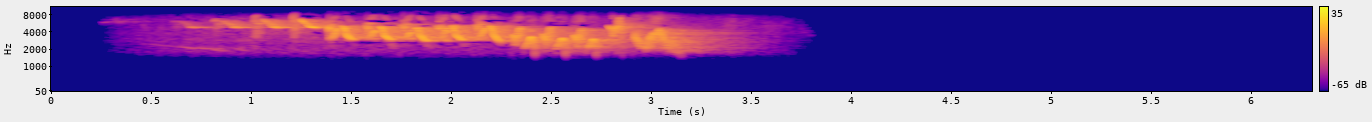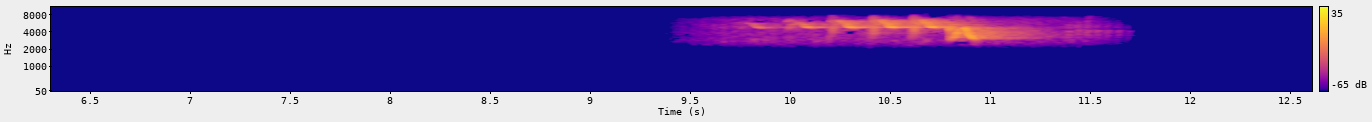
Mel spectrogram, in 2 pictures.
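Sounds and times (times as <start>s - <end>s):
bird delivering a rapid high-pitched chirping trill: 0.7s - 3.4s, 9.8s - 11.2s.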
